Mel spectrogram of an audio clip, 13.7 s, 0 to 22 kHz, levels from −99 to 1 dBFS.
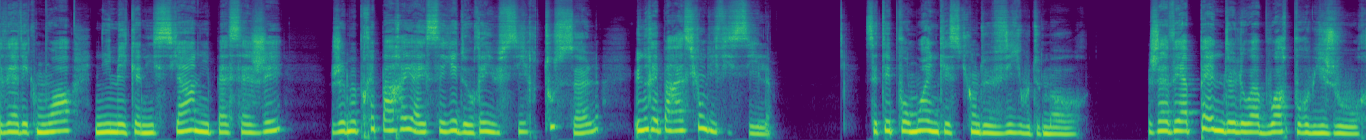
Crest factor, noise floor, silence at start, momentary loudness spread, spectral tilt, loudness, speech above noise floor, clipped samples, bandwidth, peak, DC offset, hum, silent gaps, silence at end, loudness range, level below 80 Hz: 12 dB; under -90 dBFS; 0 s; 9 LU; -4.5 dB/octave; -15 LUFS; over 76 dB; under 0.1%; over 20 kHz; -4 dBFS; under 0.1%; none; none; 0 s; 3 LU; -56 dBFS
